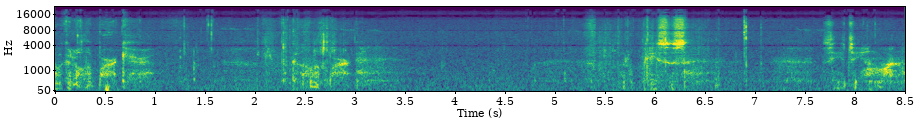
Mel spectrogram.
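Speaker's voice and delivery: hushed whisper near the shelter. Real, not acted. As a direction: whisper so nothing hears. Sneaking near sasquatch structure.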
